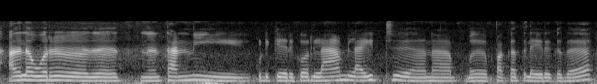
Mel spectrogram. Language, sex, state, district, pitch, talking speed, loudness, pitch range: Tamil, female, Tamil Nadu, Kanyakumari, 175 Hz, 100 wpm, -18 LUFS, 165-190 Hz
